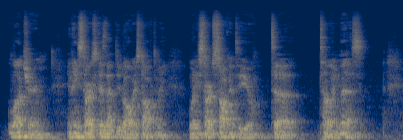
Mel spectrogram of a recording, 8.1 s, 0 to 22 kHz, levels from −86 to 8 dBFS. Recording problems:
off-mic speech; far
room echo; noticeable; dies away in 0.5 s

